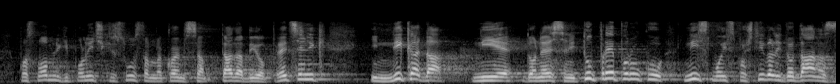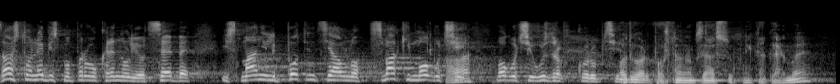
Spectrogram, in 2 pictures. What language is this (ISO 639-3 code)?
hrv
